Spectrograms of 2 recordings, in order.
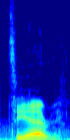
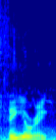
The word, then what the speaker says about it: Thierry: Well, Thierry, or as people always mispronounce it, Theory.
